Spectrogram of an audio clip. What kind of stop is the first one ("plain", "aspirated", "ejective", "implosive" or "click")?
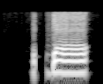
implosive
